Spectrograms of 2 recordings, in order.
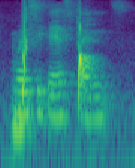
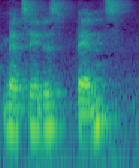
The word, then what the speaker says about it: Mercedes-Benz: okay so the first one or easy I'm Mercy dance pants wow okay yeah that wasn't too bad it's actually yeah Mercedes-Benz okay yeah Tigers yeah close enough let's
